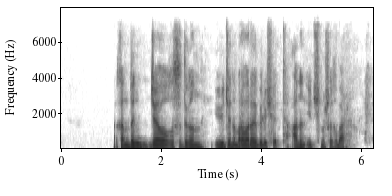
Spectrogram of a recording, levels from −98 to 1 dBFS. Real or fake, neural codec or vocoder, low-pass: fake; vocoder, 44.1 kHz, 128 mel bands, Pupu-Vocoder; 7.2 kHz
